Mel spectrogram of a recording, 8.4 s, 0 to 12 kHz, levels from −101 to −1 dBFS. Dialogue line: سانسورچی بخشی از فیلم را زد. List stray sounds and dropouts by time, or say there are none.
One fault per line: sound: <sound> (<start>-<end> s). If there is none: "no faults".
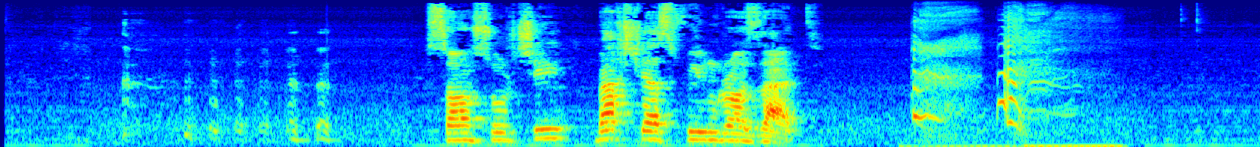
sound: laugh (0.8-2.4 s)
sound: laugh (6.0-7.5 s)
